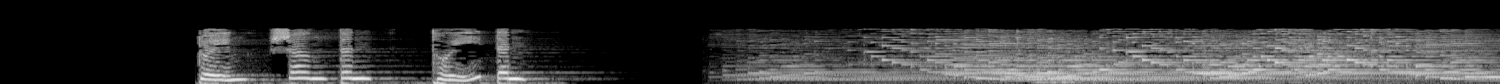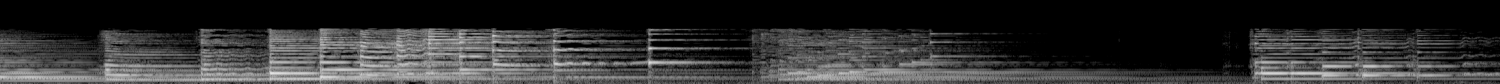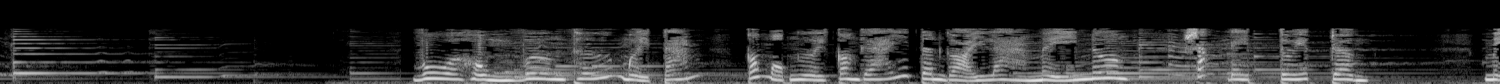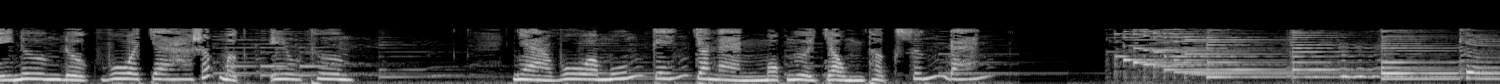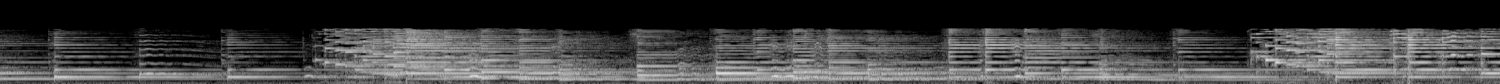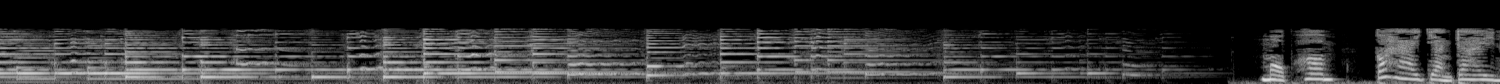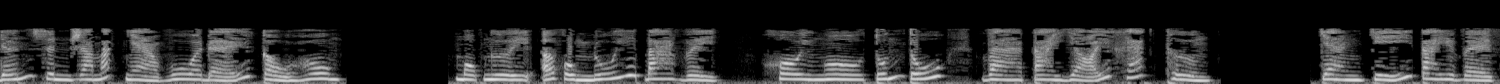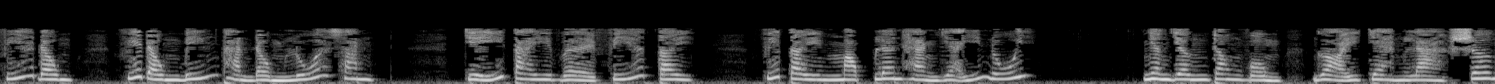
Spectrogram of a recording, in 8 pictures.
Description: Sách nói | Truyện cổ tích Việt Nam. 04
